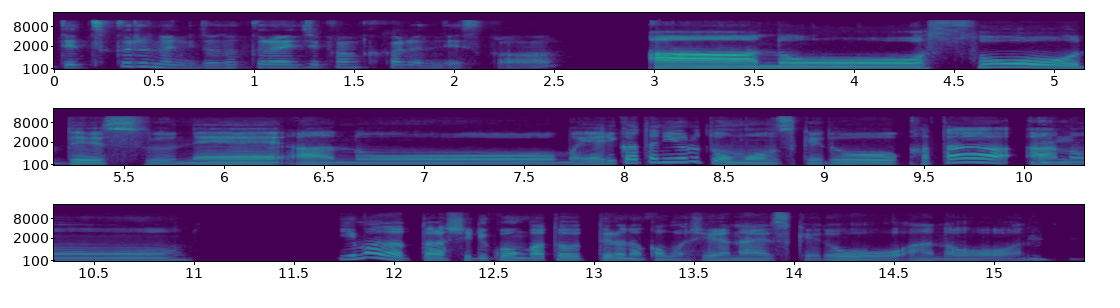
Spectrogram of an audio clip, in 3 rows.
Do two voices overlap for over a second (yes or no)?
no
